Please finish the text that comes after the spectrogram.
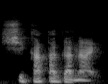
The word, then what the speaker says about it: shikata ga nai: It's pronounced shikata ga nai.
